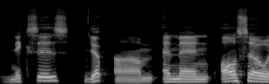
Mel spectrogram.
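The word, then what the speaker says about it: Nixxes: house mark uh they acquired i believe it's pronounced nix's yep um and then also it looks like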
